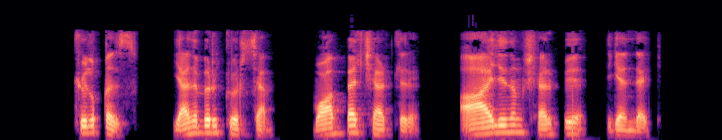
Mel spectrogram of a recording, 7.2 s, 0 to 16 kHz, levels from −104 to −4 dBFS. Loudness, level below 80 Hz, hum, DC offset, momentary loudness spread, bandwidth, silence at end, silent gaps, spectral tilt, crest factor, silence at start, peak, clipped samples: -18 LUFS; -60 dBFS; none; under 0.1%; 12 LU; 7.8 kHz; 0.75 s; 1.39-1.73 s, 2.79-3.13 s, 4.21-4.60 s, 5.60-5.64 s, 6.00-6.07 s; -4.5 dB/octave; 18 dB; 0.75 s; 0 dBFS; under 0.1%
